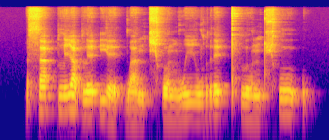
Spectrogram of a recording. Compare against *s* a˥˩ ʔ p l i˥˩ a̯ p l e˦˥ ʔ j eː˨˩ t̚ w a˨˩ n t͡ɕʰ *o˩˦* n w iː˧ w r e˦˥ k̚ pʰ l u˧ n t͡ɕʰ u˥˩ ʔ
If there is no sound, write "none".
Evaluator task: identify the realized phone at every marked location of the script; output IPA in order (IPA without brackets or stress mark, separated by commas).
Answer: s, o˧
